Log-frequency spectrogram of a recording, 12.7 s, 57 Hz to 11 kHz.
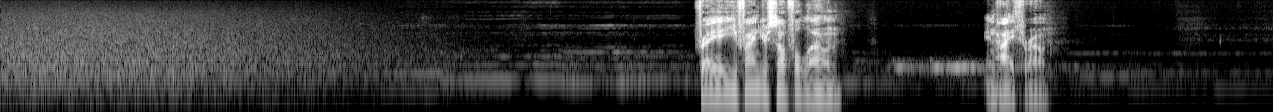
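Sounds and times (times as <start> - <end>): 
violent waves of the open sea: 0.0 - 4.1
speech: 7.0 - 8.5, 9.9 - 10.6.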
